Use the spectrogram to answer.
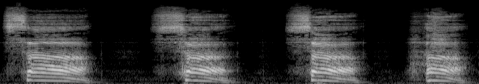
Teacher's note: जिनके बोलते समय गर्म हवा मुंह से बाहर निकलती है, ऐसे व्यंजनों को ऊष्म या संघर्षी व्यंजन कहते हैं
